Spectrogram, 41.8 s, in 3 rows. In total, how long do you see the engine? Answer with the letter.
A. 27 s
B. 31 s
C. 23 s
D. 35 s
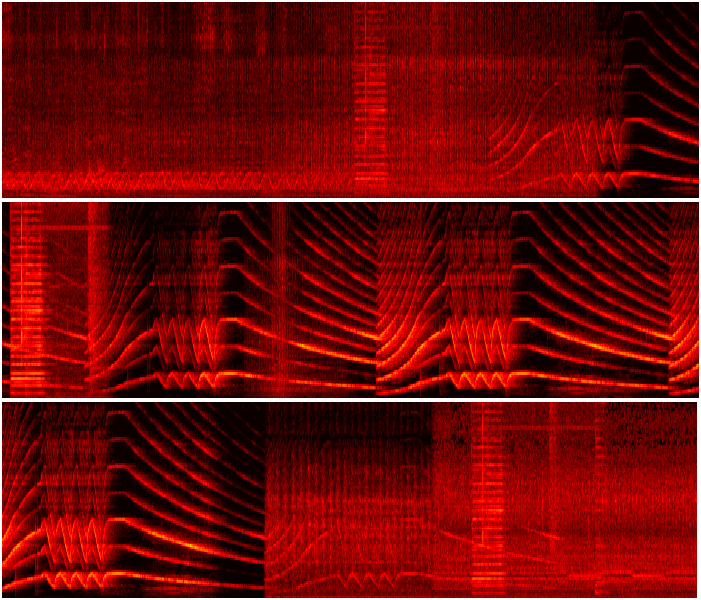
C.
